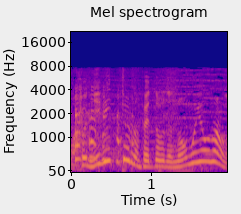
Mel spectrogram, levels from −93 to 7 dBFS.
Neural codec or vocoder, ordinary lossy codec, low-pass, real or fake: none; none; none; real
